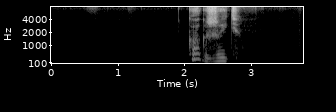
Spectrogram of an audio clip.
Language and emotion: Russian, sad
